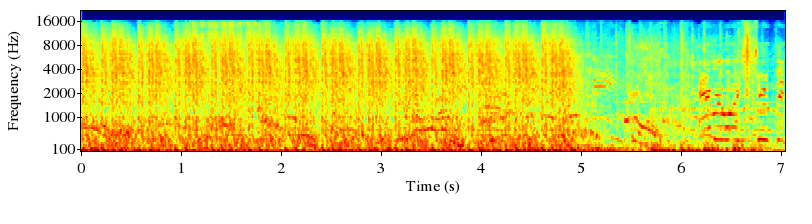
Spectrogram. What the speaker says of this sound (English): Everyone shoot the tank!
